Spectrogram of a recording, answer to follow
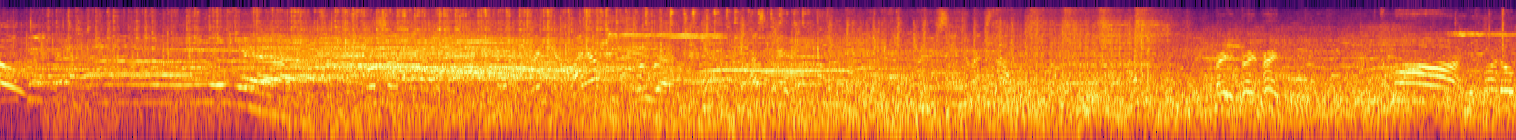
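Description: Crowd of spectators at a high-school football game, many voices yelling and cheering together as a play is run.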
